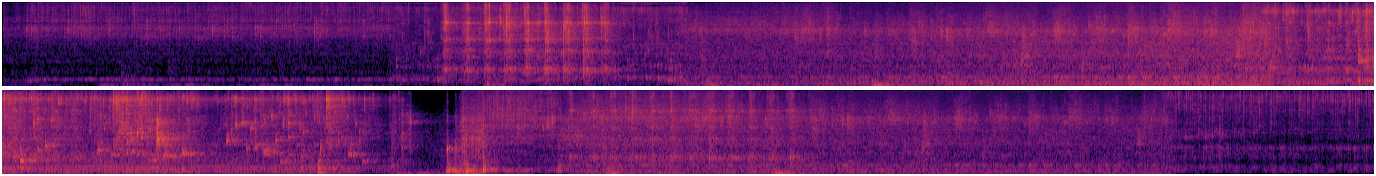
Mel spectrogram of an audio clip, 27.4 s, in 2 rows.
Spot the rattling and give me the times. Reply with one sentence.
The rattling can be heard from 4.3 to 6.1 s, from 12.7 to 14.7 s and from 19.4 to 21.9 s.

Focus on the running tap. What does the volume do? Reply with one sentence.
The volume of the running tap goes up, then down.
